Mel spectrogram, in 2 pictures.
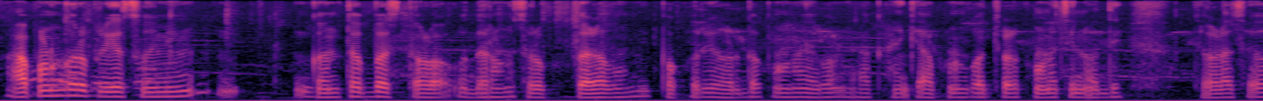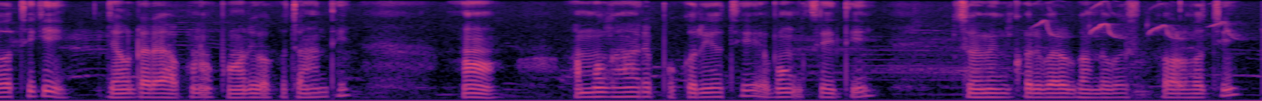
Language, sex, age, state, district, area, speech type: Odia, male, 18-30, Odisha, Nabarangpur, urban, spontaneous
